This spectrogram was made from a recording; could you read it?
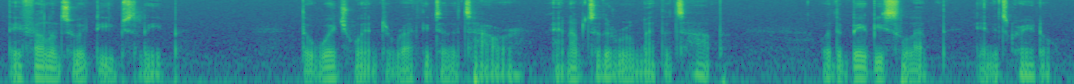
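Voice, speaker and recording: A man narrating a bedtime story in a calm, soft, often half-whispered reading. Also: low voice, moderate pace, creaky.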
